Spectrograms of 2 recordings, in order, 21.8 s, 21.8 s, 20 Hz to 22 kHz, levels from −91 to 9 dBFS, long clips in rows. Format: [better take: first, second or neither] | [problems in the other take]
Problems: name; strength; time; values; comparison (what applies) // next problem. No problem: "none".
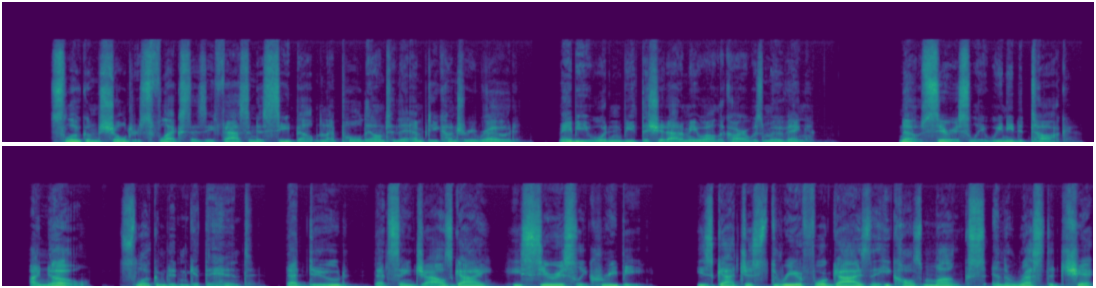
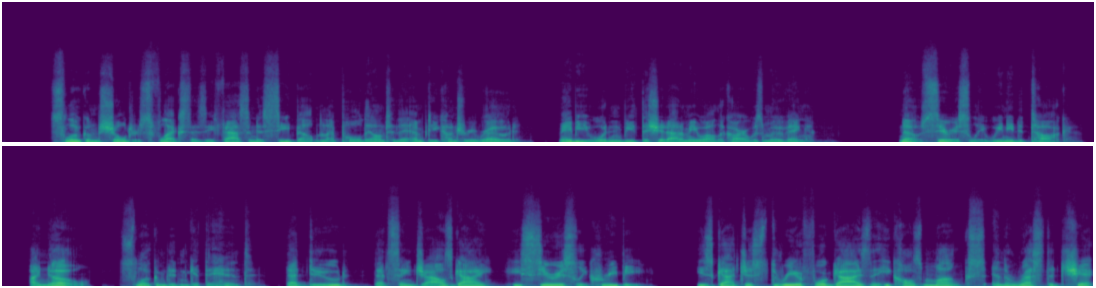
first | muffled; slightly; fading above 3.5 kHz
